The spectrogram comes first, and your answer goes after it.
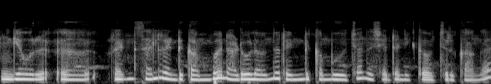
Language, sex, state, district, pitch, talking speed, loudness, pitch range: Tamil, female, Tamil Nadu, Nilgiris, 235 Hz, 170 wpm, -16 LUFS, 225-250 Hz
